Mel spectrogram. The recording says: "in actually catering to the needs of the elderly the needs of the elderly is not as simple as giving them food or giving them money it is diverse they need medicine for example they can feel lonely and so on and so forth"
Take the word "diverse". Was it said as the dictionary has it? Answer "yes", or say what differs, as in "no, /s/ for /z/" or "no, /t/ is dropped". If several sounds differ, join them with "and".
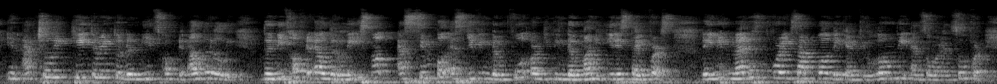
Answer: no, /f/ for /v/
